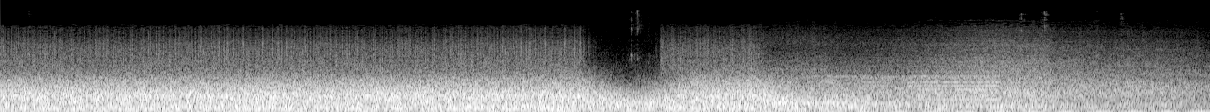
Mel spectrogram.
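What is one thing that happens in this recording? A jetpack roars steadily.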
